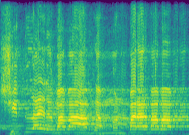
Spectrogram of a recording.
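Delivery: fervent preacher-style outcry.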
